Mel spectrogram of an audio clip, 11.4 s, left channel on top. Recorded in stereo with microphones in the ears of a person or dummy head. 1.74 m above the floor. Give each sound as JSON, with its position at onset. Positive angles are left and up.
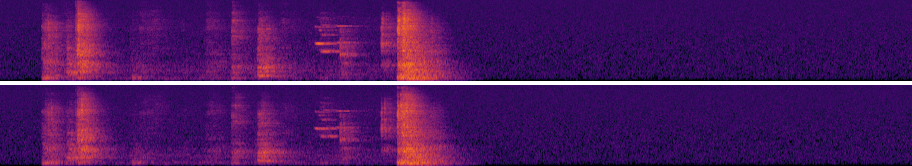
{"t": 0.5, "sound": "a dog barking", "side_deg": 30, "distance_m": 9.5}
